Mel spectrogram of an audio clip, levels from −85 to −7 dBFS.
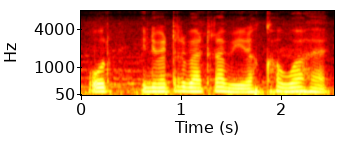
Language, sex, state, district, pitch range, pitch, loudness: Hindi, male, Uttar Pradesh, Saharanpur, 130-145 Hz, 140 Hz, -15 LUFS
